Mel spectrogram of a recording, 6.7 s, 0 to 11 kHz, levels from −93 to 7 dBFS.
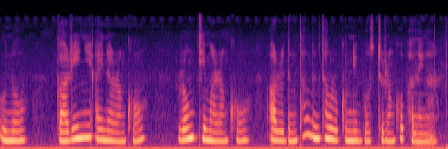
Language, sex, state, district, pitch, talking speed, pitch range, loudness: Garo, female, Meghalaya, West Garo Hills, 215 Hz, 100 wpm, 200-235 Hz, -14 LUFS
